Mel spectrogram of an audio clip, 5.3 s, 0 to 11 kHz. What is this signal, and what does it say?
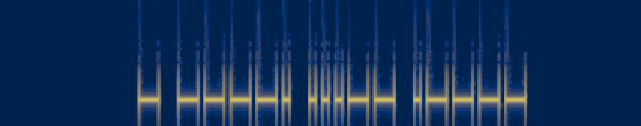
Morse code, heard as a keyed tone, about 22 wpm, 700 Hz. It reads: T931
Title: Numbers - Contest Style - 4-Digit 22wpm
